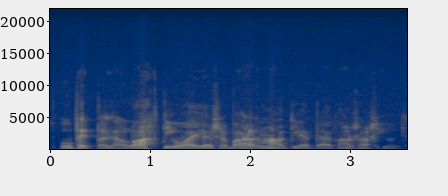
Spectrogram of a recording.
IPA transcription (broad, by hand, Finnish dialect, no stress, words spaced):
opetːɑjɑ lɑhti o ɑi jɑ se ʋɑrmɑː tiætæː kɑns ɑsioi̥tɑ̥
